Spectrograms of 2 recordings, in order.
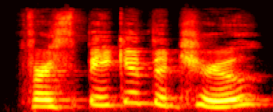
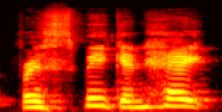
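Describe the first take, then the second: First: Quoting Jeffrey's words back with a sneer; mocking quote. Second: Hate said firmly and falling; correcting stress. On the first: Mocking streamer's words, stress on truth. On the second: Shown as a demonstration. Correcting Jeffrey's phrase, leaning on hate. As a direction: swap in hate with a hard stress.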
